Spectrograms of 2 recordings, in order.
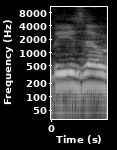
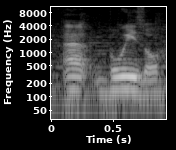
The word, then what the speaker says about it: Buizel: Beezo and Floatzel. Buizel.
